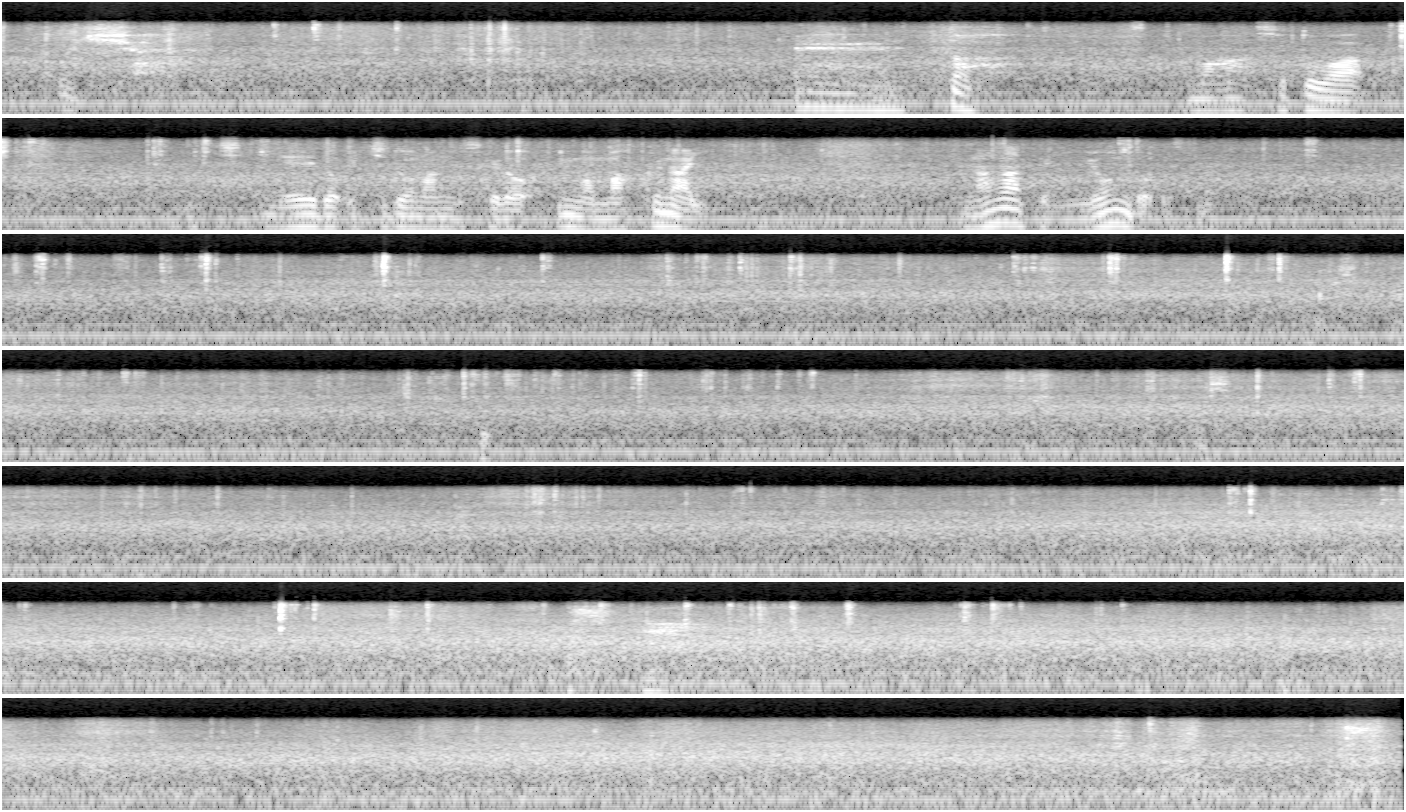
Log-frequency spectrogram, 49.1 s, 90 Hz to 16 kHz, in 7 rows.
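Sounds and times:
steady low hum: 0:00.0 - 0:49.0
small ticks and pops: 0:12.0 - 0:41.9.

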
